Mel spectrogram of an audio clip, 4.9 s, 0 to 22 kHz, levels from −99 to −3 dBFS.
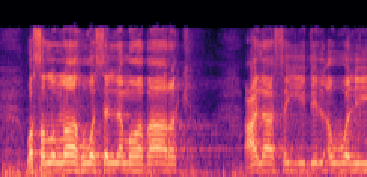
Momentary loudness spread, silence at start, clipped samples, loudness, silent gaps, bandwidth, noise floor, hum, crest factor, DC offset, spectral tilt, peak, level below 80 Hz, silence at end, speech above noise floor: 11 LU; 0 s; under 0.1%; -18 LUFS; none; 11.5 kHz; -44 dBFS; none; 18 dB; under 0.1%; -3.5 dB/octave; 0 dBFS; -44 dBFS; 0 s; 25 dB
